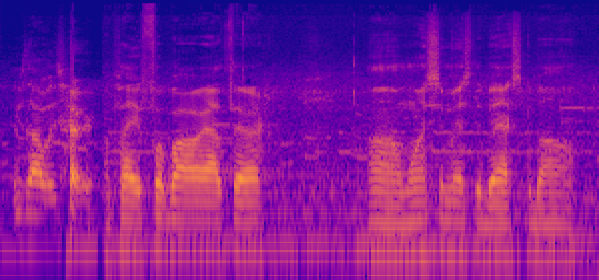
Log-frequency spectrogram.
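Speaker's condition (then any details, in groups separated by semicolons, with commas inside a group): ALS; speech progressively lost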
